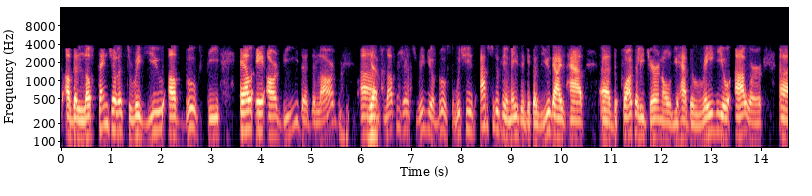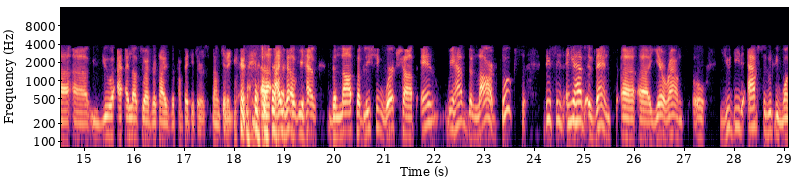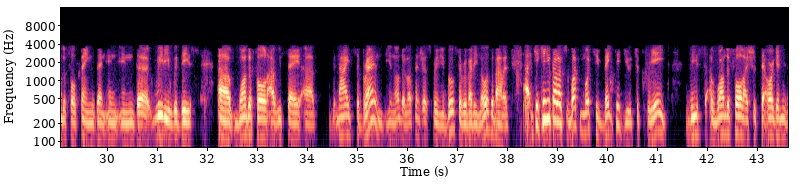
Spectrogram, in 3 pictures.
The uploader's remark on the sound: On the phone.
